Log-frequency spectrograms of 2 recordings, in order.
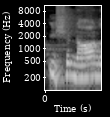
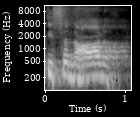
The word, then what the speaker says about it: इशनान: इशनान ससे पैर बिंदी लगा के पाठ उच्चारण करांगे। इशनान, इनू इसनान इस ढंग नाल उच्चारण नहीं करना।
